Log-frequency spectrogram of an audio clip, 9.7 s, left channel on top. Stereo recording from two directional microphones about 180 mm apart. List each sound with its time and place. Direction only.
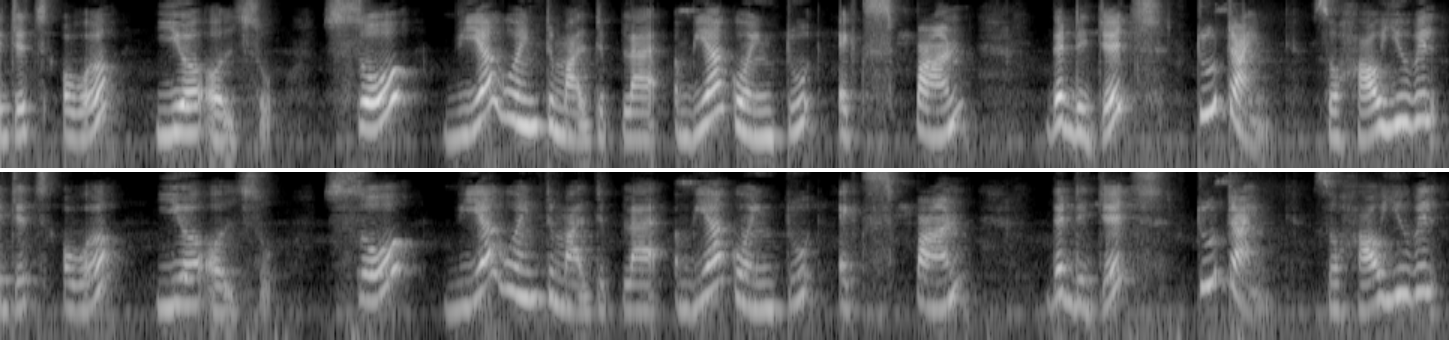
0.0 s speech: 60° left (ahead or behind)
